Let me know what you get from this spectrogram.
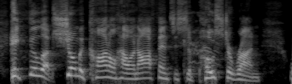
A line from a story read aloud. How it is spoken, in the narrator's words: the coach is yelling at McConnell, he goes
